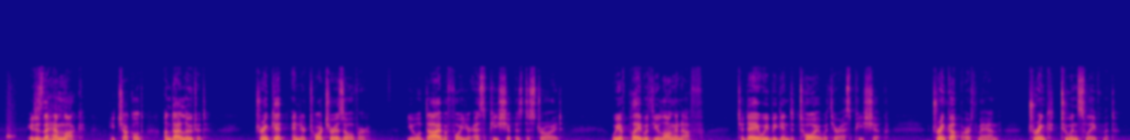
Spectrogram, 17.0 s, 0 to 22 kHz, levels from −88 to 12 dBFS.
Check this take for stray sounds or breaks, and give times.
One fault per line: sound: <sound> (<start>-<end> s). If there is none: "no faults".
sound: whoosh (0.1-0.3 s)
